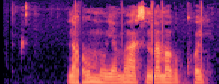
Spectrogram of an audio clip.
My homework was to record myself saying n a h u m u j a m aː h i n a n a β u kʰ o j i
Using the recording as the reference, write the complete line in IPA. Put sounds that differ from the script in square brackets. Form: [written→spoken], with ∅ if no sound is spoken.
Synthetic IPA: n a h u m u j a m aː [h→s] i n a [n→m] a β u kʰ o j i

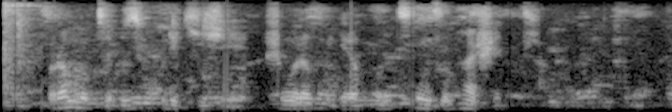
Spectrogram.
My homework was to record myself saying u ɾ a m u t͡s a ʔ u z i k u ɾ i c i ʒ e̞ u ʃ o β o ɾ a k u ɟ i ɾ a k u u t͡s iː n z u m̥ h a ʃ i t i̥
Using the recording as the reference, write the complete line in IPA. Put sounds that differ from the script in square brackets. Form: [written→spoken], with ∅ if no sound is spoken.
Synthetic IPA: u ɾ a m u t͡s [a→e] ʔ u z i k u ɾ i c i ʒ e̞ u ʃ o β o ɾ a k u ɟ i ɾ a k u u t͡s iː n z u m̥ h a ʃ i t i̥

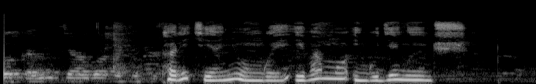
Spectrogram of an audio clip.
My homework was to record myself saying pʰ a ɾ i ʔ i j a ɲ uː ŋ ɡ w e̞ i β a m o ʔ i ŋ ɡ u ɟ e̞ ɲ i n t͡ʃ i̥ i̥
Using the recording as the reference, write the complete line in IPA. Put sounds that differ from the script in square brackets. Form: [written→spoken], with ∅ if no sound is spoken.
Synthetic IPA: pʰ a ɾ i [ʔ→c] i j a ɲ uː ŋ ɡ w e̞ i β a m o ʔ i ŋ ɡ u ɟ e̞ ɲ [i→iː] n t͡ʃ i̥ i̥

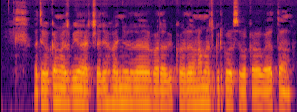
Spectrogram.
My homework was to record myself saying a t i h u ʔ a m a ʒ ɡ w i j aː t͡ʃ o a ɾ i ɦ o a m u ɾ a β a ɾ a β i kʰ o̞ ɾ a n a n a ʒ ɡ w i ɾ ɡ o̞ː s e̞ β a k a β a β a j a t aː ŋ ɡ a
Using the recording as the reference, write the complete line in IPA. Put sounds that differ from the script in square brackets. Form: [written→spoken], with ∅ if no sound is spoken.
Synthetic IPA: a t i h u [ʔ→k] a m a ʒ ɡ w i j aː t͡ʃ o a ɾ i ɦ o a [m→ɲ] u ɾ a β a ɾ a β i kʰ o̞ ɾ a n a [n→m] a ʒ ɡ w i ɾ ɡ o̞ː s e̞ β a k a β a β a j a t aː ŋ ɡ a

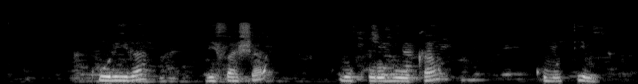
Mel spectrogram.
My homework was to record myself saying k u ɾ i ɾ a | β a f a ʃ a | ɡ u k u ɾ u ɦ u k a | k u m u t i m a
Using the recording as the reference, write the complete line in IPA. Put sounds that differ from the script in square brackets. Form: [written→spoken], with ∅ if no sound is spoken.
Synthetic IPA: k u ɾ i ɾ a | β [a→i] f a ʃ a | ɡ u k u ɾ u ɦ u k a | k u m u t i m a

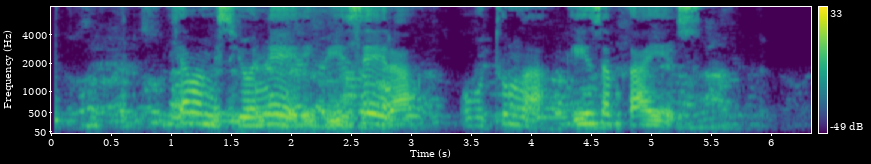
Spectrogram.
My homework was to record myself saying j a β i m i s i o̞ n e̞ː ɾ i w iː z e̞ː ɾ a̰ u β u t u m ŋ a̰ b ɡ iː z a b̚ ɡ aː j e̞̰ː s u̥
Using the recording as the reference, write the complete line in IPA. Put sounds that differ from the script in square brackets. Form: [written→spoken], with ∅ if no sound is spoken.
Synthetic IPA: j a β [i→a] m i s i o̞ n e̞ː ɾ i [w→β] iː z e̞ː ɾ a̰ u β u t u m ŋ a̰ b ɡ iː z a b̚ ɡ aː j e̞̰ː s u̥

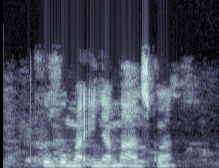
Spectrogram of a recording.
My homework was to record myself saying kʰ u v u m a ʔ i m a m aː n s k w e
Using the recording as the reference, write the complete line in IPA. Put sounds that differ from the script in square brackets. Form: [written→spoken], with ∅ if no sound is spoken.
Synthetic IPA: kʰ u v u m a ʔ i [m→ɲ] a m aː n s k w [e→a]

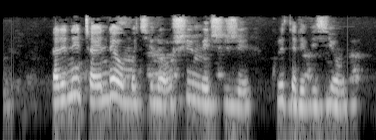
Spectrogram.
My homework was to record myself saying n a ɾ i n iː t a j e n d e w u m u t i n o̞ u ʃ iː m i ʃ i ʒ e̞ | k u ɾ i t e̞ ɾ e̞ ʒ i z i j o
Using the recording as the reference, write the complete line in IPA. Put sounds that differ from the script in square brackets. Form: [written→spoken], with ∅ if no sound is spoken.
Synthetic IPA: n a ɾ i n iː [t→t͡ʃ] a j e n d e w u m u [t→c] i n o̞ u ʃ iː m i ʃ i ʒ e̞ | k u ɾ i t e̞ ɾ e̞ [ʒ→v] i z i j o

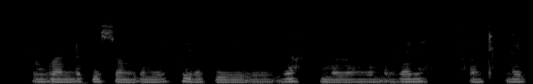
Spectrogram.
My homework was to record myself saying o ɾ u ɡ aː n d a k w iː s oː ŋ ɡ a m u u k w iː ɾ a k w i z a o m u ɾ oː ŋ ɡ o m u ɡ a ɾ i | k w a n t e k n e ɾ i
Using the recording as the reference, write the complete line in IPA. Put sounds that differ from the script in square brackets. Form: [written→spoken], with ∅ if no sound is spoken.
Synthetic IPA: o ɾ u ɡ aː n d a k w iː s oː ŋ ɡ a m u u k w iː ɾ a k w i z a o m u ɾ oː ŋ ɡ o m u ɡ a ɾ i | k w a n t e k n e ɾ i

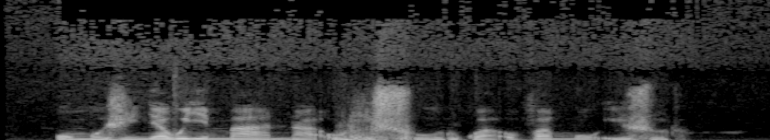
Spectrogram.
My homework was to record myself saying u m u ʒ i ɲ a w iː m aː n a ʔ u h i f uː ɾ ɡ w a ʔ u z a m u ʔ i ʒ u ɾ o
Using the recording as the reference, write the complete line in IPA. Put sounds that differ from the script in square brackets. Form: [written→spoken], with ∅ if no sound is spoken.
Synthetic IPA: u m u ʒ i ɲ a w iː m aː n a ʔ u h i [f→ʃ] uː ɾ ɡ w a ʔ u [z→v] a m u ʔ i ʒ u ɾ [o→u]

